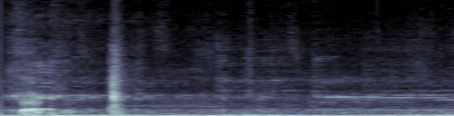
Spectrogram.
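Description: Steady low rumble of a passenger train running, heard from inside the compartment, with a single sharp click about half a second in.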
